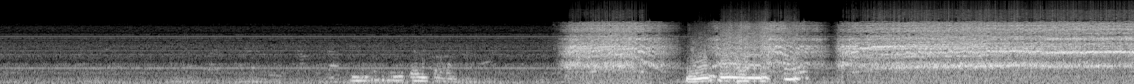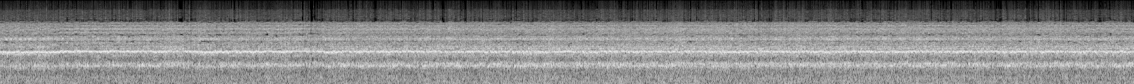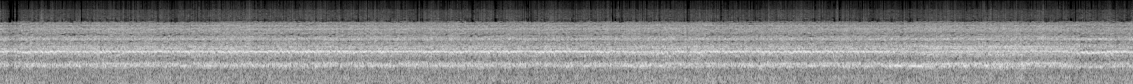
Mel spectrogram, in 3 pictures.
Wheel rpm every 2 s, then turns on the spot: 0, 0, 10, 80, 150, 220, 230, 230, 230, 230, 230, 230, 230, 230, 230, 230, 220.
none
